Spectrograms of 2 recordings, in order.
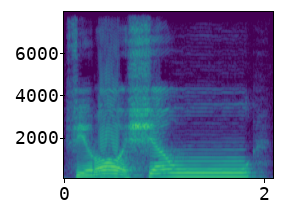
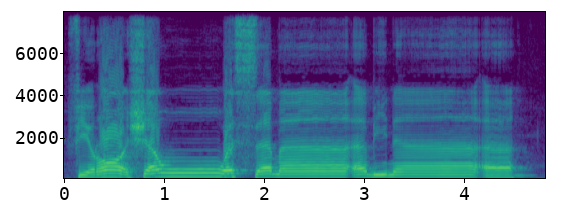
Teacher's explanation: The n sound of the shan totally disappears and you merge it into the next letter, which is waw. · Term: idgham with ghunnah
